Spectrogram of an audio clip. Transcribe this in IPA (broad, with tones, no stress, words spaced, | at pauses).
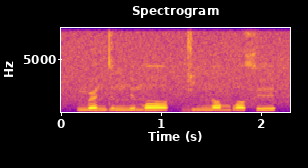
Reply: mə˞˥˨ndɵ˨˩ŋn̪ʏ˨˩mɔ˥˨ | ɡi˨˩ŋnɔ˨˩ mbɔ˨˩˦ xʏ˨˩˦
